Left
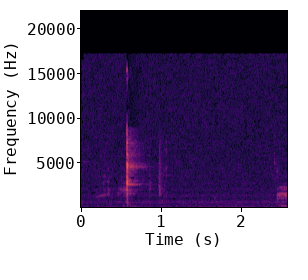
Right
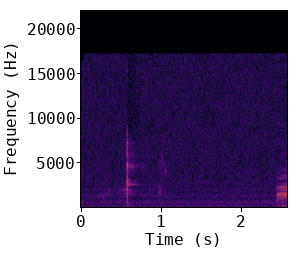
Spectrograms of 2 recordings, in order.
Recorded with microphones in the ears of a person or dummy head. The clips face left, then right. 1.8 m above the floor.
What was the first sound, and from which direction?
Only background noise.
